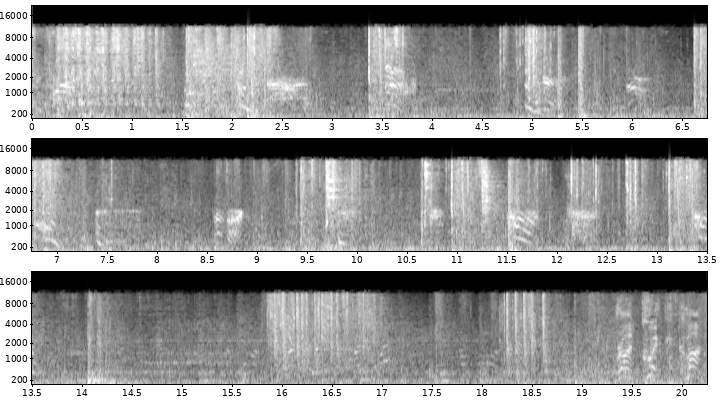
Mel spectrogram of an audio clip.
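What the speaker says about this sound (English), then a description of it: "Suppressing fire!" Suppressing gunfire in the video game Detroit Become Human, a dense battle din of repeated shots, thuds and crashes running steadily throughout with shouted voices mixed in.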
